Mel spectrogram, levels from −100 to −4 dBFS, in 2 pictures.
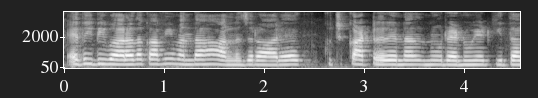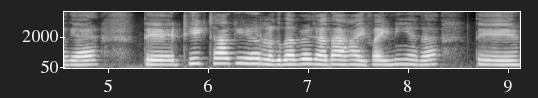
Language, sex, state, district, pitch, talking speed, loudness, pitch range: Punjabi, female, Punjab, Fazilka, 230 Hz, 195 wpm, -15 LUFS, 225-245 Hz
